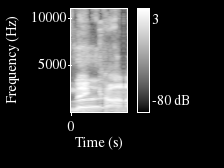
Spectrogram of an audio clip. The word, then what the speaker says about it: Nacon: Hashtag, Andy, would you pronounce it Nason or Nacon? This is Nacon.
